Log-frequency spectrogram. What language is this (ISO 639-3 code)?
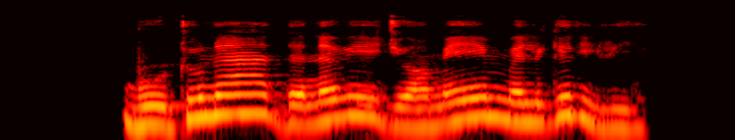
pus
